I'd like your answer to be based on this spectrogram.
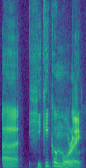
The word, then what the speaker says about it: hikikomori: I wanted to ask, if I may, just looking at my notes, you talked about hikikomori, with apologies for pronunciation.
